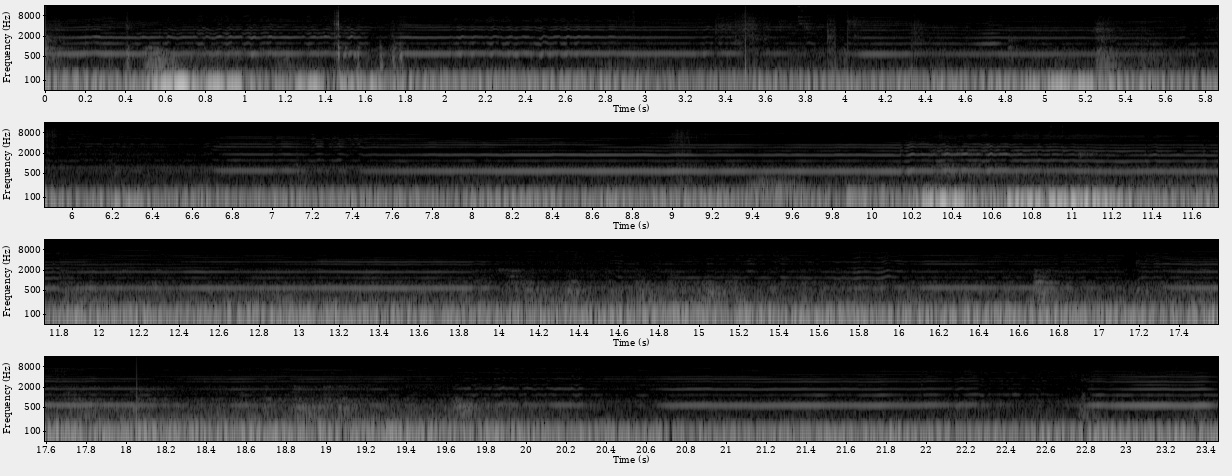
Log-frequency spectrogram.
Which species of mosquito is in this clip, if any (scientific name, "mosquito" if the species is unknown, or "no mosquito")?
Culex quinquefasciatus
